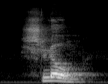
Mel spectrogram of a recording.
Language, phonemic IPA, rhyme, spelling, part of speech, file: Dutch, /sloːm/, -oːm, sloom, adjective, Nl-sloom.ogg
- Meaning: sluggish, slow, lifeless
